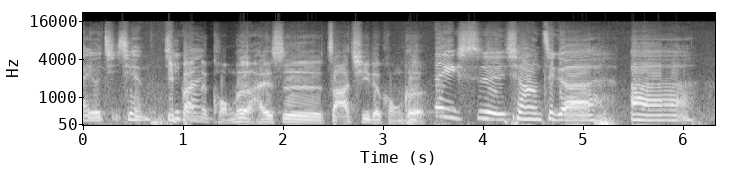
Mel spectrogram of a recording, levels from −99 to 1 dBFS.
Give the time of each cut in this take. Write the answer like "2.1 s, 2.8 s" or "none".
0.8 s, 3.5 s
